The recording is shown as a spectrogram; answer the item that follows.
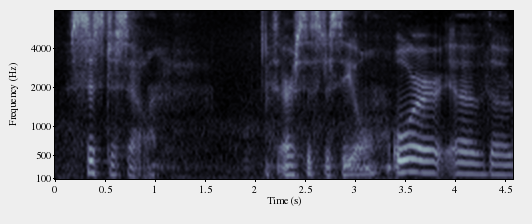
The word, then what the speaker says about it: cystocele: Uterine prolapse can be accompanied by prolapse of the bladder and anterior vaginal wall called cystocele.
